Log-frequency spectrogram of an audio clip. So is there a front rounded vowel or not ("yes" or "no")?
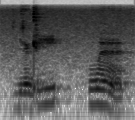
no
